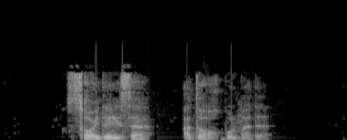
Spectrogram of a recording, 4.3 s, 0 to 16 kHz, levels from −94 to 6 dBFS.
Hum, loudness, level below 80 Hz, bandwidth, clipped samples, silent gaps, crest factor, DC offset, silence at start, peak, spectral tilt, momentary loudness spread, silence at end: none; -30 LUFS; -66 dBFS; 11 kHz; under 0.1%; none; 18 dB; under 0.1%; 0.85 s; -14 dBFS; -3 dB/octave; 16 LU; 0.95 s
